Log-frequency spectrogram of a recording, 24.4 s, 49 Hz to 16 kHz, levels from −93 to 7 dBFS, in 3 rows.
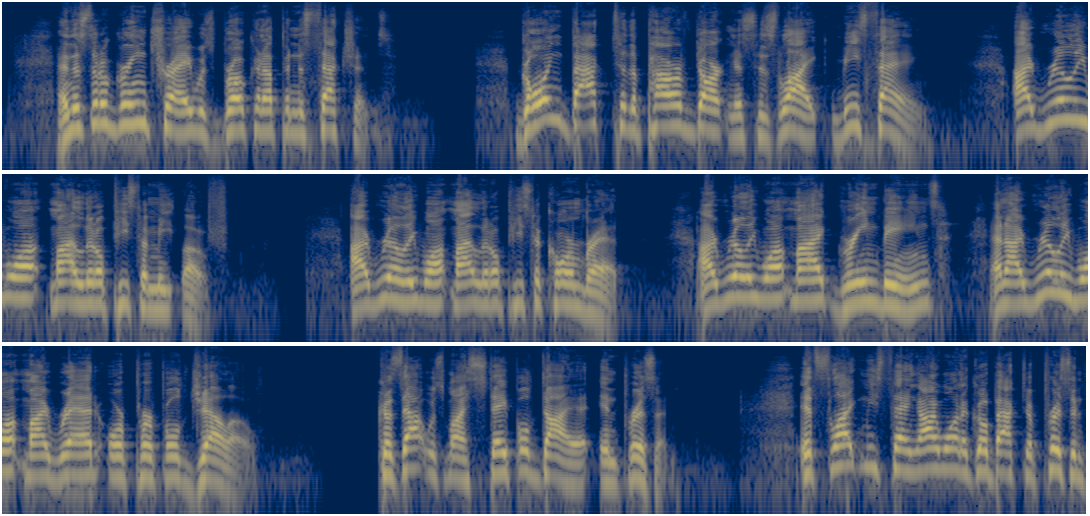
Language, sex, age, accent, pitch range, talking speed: English, male, 40-59, American, 185-235 Hz, 175 wpm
